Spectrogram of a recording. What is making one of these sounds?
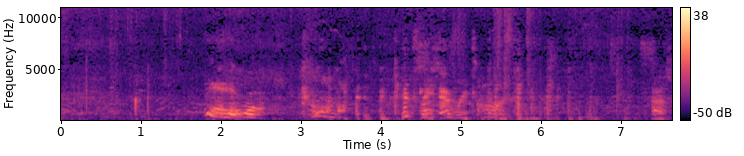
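A television plays through a small, boxy speaker.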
